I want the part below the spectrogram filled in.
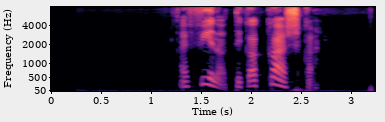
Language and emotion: Russian, angry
